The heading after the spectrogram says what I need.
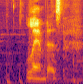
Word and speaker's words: lambda: of those work as lambdas which is spelled L a and B okay D a lambda except to be a silent like a little mary had a little lamb' de yeah and that's the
